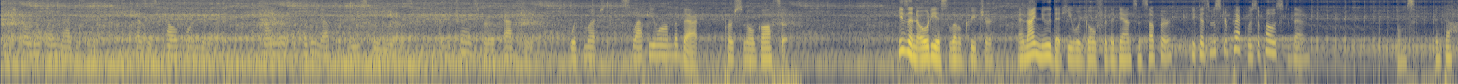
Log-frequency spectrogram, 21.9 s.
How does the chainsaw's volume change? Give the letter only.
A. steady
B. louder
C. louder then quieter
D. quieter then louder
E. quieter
E.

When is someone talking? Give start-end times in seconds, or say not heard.
0.2-12.0, 13.4-19.6, 20.9-21.8.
